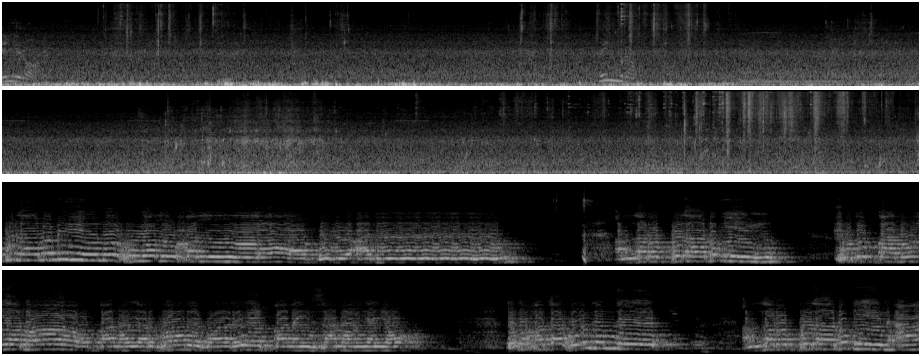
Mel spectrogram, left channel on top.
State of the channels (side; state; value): both; different; correlation 0.00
